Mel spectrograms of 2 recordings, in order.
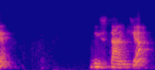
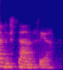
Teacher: en muchas regiones de latinoamérica la pronunciamos como una s cuando en españa pues se pronuncia diferente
